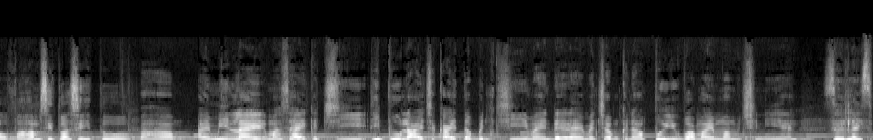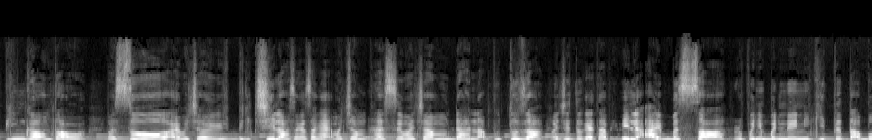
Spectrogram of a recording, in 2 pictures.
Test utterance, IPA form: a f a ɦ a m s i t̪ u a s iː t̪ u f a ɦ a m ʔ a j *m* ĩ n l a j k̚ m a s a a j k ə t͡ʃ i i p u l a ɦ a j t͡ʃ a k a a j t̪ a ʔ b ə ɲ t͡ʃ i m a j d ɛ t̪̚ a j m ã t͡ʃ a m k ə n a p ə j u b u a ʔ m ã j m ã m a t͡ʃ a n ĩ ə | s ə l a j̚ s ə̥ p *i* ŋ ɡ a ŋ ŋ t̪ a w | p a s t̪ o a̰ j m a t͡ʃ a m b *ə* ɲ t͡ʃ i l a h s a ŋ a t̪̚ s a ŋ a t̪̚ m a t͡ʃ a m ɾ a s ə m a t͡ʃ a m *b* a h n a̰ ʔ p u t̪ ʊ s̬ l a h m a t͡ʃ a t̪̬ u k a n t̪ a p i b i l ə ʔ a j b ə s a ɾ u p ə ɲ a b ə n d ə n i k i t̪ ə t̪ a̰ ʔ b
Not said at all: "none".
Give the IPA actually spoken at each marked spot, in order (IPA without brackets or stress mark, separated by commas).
m, i, ə, d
